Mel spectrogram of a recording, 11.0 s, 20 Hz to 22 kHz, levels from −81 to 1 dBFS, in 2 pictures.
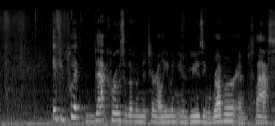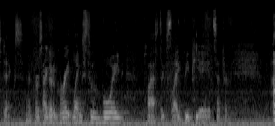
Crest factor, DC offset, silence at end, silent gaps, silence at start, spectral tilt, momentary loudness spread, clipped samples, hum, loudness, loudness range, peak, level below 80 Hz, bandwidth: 20 dB; under 0.1%; 0 s; none; 0 s; -6 dB/octave; 14 LU; under 0.1%; none; -36 LUFS; 7 LU; -16 dBFS; -54 dBFS; 15.5 kHz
